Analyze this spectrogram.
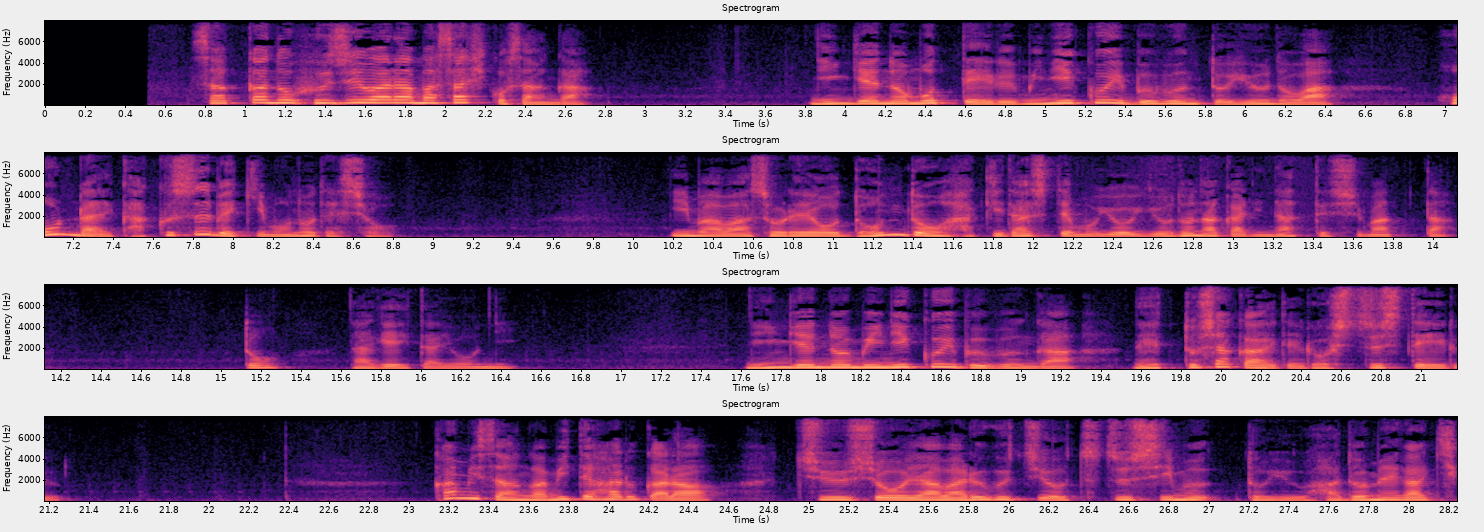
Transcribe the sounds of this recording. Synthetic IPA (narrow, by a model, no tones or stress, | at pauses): sakːano̞ɸɯ̟ʑiβaɾamasaçʲi̥ko̞sãŋɡa | ɲ̟ĩŋɡẽ̞nːo̞mo̞t̪ːe̞iɾɯ̟mʲiɲ̟ikɯ̟ibɯ̟bɯ̟̃nt̪o̞jɯ̟ːno̞βa | hõ̞nɾaikakɯ̟sɨbe̞kʲimo̞no̞d̪e̞ɕo̞ː | imaβ̞aso̞ɾe̞o̞d̪õ̞nd̪õ̞ɰ̃hakʲid̪aɕi̥t̪e̞mo̞jo̞ijo̞no̞nakaɲ̟inat̪ːe̞ɕimat̪ːa | t̪o̞ | naɡe̞it̪ajo̞ːɲ̟i | ɲ̟ĩŋɡẽ̞nːo̞mʲiɲ̟ikɯ̟ibɯ̟bɯ̟̃ŋɡa | ne̞t̪ːo̞ɕakaid̪e̞ɾo̞ɕi̥t͡sɨɕi̥t̪e̞iɾɯ̟ | kamʲisãɡamʲit̪e̞ɦaɾɯ̟kaɾa | t͡ɕɨːɕo̞ːjaβaɾɯ̟ɡɯ̟t͡ɕio̞t͡sɨ̥t͡sɨɕimɯ̟t̪o̞jɯ̟ːhad̪o̞me̞ɡakʲi̥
